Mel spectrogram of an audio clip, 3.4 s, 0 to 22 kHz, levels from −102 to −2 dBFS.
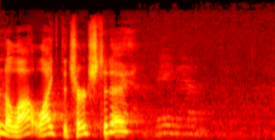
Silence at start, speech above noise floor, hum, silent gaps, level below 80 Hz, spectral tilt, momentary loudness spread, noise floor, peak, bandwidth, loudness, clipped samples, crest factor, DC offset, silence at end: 0 s; 34 dB; none; none; -70 dBFS; -3.5 dB/octave; 25 LU; -57 dBFS; -8 dBFS; 18.5 kHz; -23 LUFS; under 0.1%; 18 dB; under 0.1%; 1.2 s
